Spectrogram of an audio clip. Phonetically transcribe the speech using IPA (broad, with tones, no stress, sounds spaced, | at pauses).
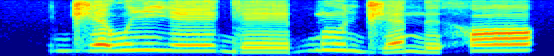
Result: d͡ʒ ɛ˧ w ĩ˦ j eː˧ ɡ eː˨ ɓ ũ˦ d͡ʒ ɛ˨˦ n ɨ˨ h ɔ˦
